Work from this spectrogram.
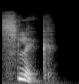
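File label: "slick", British English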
